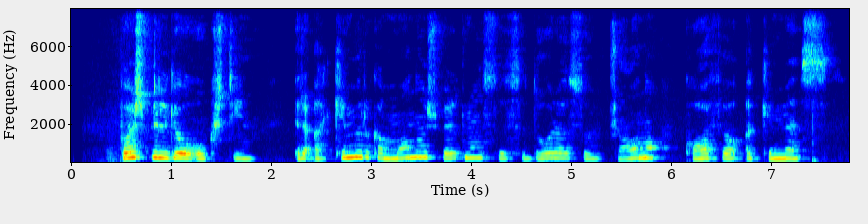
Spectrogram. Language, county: Lithuanian, Kaunas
